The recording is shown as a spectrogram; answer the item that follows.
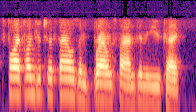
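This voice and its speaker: A man speaks with an English accent. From England. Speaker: fan club organizer. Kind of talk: phone interview.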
